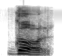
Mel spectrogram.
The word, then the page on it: Gaul: Indian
